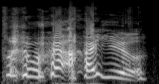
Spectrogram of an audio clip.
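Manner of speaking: laughing while calling out. Real, not acted. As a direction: call out through laughter.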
